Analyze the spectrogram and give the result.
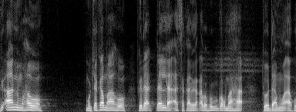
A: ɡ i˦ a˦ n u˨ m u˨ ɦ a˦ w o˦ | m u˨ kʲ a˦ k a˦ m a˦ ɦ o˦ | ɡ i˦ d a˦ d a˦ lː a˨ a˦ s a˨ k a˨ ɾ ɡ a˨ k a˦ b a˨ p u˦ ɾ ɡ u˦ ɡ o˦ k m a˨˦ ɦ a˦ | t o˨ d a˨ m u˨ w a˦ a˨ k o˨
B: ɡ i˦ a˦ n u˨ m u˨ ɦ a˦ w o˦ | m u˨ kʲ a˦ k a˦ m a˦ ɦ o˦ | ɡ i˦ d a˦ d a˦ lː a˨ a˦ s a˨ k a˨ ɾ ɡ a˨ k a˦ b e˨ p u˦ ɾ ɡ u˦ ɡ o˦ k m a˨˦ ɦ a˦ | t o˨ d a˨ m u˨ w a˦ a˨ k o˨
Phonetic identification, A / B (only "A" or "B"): A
